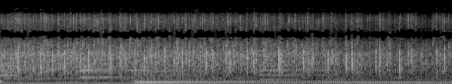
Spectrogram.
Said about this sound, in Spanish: ¿Qué tal si me ayudan a darle un aplauso a toda la, la iglesia en Montevideo?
